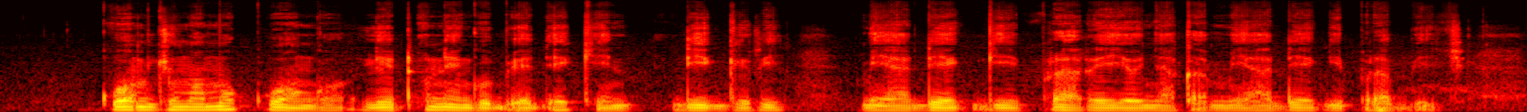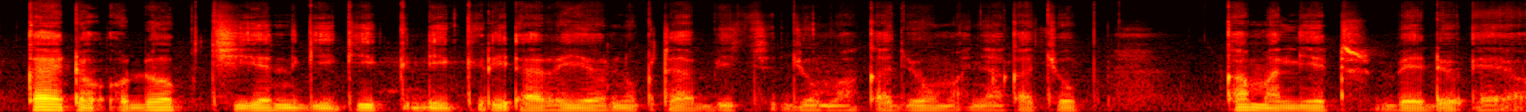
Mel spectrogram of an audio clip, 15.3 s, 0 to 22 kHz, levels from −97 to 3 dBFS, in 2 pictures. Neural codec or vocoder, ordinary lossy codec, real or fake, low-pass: vocoder, 44.1 kHz, 128 mel bands, Pupu-Vocoder; none; fake; none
